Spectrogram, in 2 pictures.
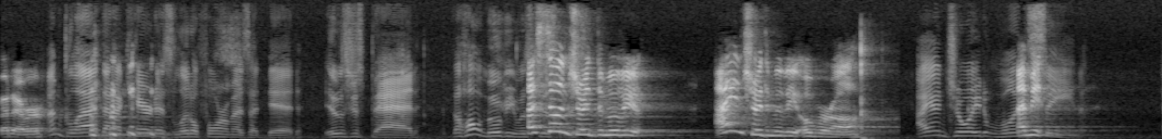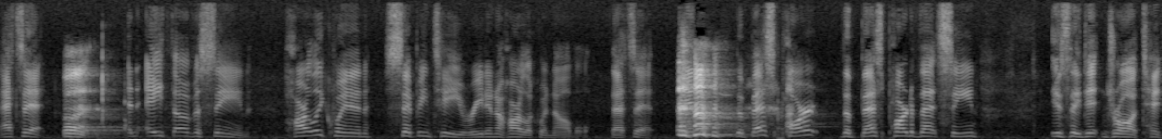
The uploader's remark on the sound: Audacity conspired against us, my own audio made a fool of me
